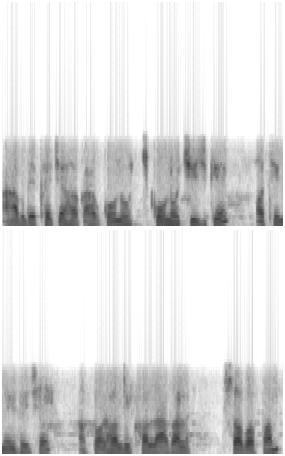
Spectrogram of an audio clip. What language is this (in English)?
Maithili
